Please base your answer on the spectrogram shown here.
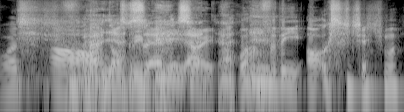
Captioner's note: laughs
